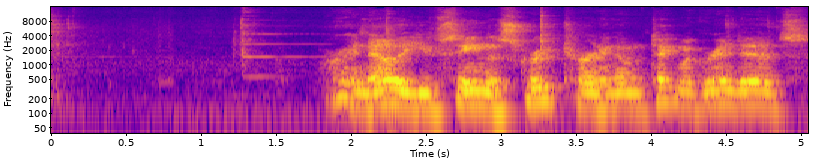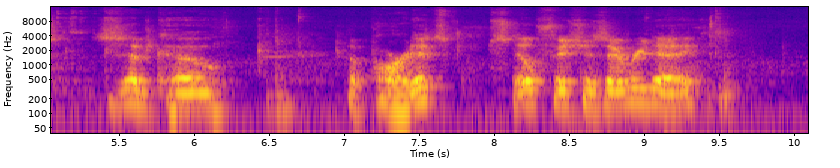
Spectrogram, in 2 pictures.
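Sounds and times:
metal part clinking and ringing: 1.2 - 2.3.

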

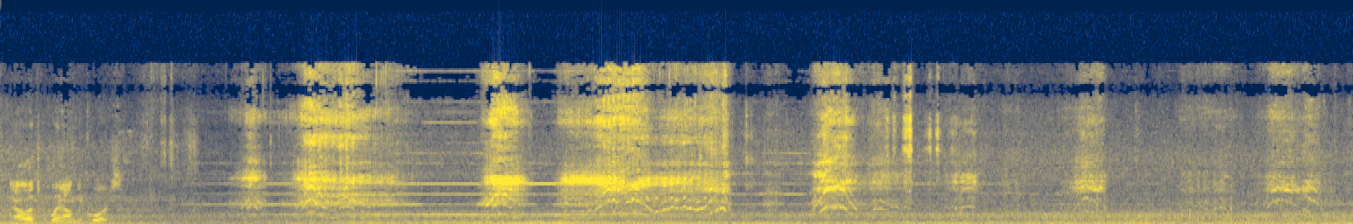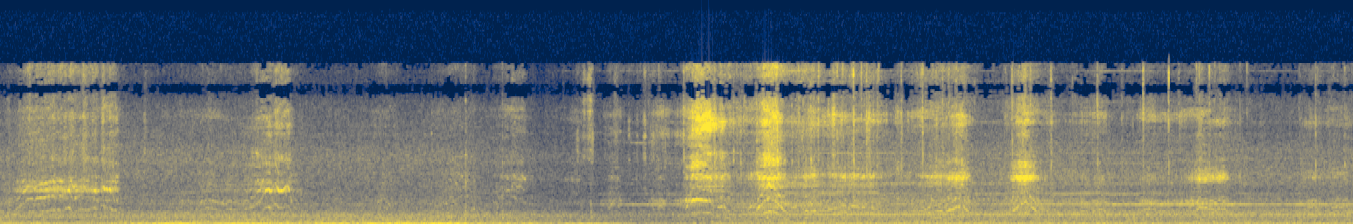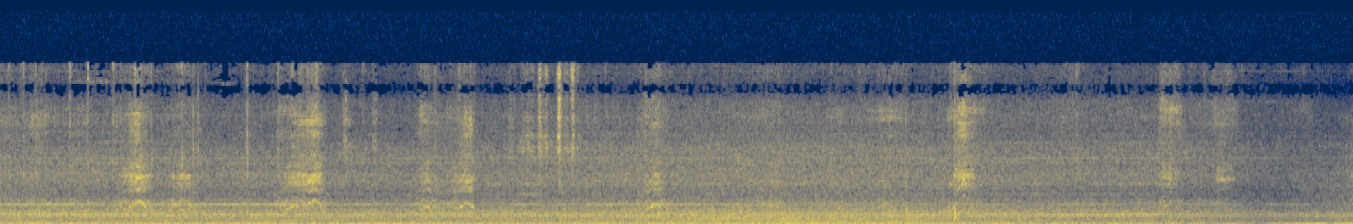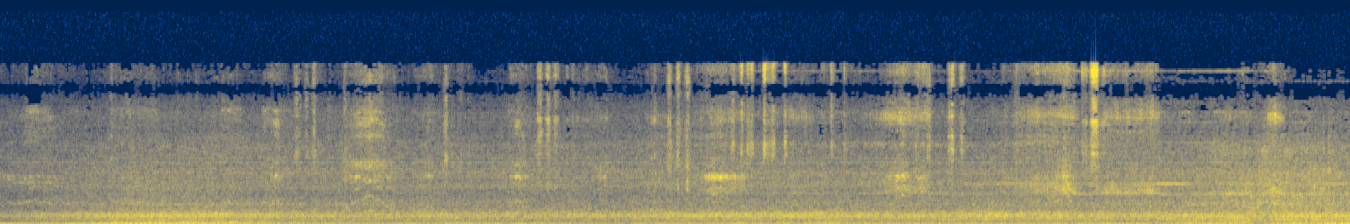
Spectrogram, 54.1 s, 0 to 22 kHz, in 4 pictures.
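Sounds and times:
small electric motor and gears: 0.0 - 54.0.

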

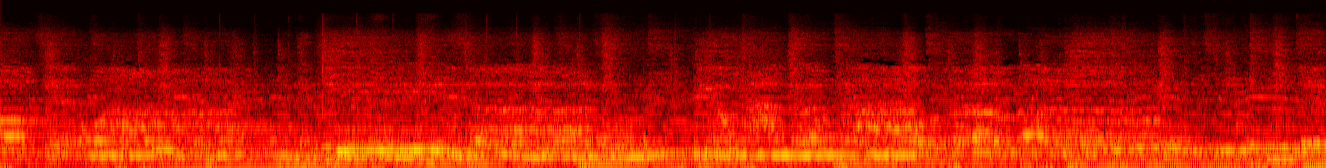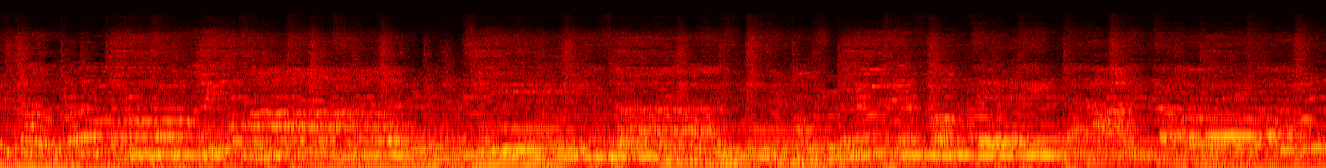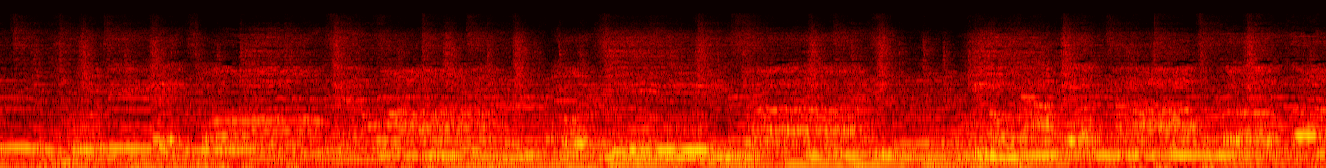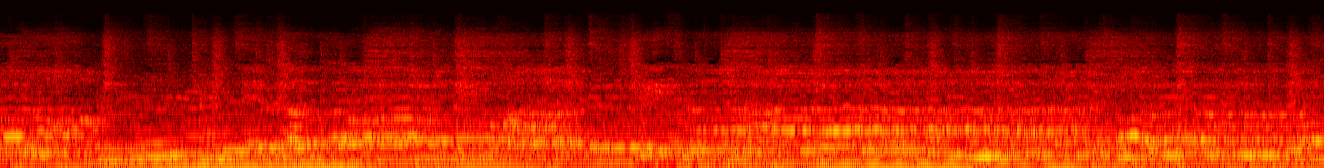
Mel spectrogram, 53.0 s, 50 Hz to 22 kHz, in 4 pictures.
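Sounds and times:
congregation singing worship song: 0.0 - 53.0
instrumental backing low notes: 0.0 - 53.0.

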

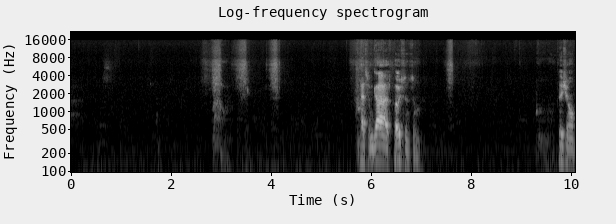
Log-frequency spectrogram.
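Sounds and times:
man sniffing: 2.7 - 4.2.

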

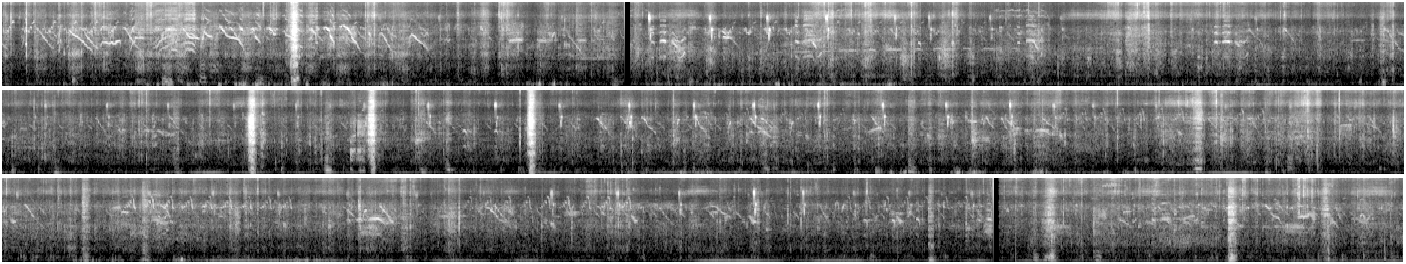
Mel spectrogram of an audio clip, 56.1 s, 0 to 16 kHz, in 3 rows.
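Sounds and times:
grazing sheep and goats: 0.0 - 56.0.

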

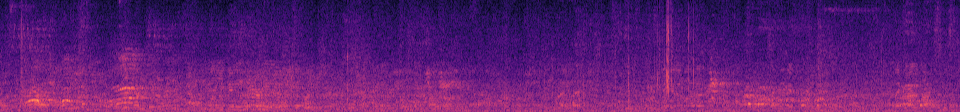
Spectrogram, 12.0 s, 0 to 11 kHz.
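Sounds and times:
chatter of spectators in a hall: 0.0 - 12.0.

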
